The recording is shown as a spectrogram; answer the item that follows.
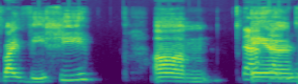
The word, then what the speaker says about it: Vichy: And it's by Vichy.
